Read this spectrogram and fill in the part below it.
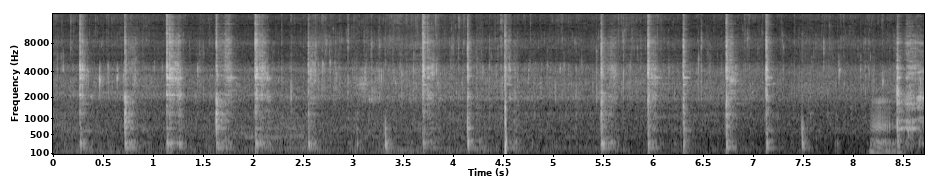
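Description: Eggplant frying in a pan for a crispy Thai-style omelette, a steady hiss of oil broken by a string of sharp stirring scrapes and clacks against the pan, close and fairly loud, with no voices.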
